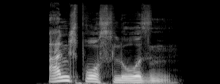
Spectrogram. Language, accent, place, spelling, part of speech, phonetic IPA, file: German, Germany, Berlin, anspruchslosen, adjective, [ˈanʃpʁʊxsˌloːzn̩], De-anspruchslosen.ogg
- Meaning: inflection of anspruchslos: 1. strong genitive masculine/neuter singular 2. weak/mixed genitive/dative all-gender singular 3. strong/weak/mixed accusative masculine singular 4. strong dative plural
